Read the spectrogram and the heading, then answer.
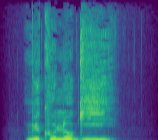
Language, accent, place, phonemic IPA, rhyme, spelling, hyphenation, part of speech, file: German, Germany, Berlin, /mykoloˈɡiː/, -iː, Mykologie, My‧ko‧lo‧gie, noun, De-Mykologie.ogg
- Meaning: mycology (study of fungi)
